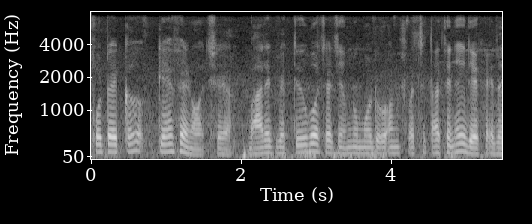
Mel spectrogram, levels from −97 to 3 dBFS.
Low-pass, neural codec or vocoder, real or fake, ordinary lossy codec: 7.2 kHz; none; real; none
